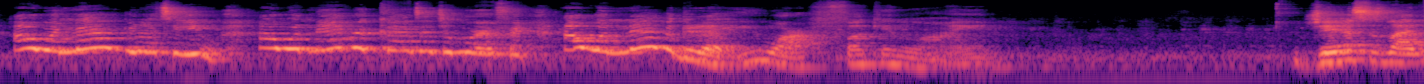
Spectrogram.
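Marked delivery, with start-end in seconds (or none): 0.1-3.7 high, loud imitation of indignant protest; hammed-up, high-pitched innocent outrage; mocking denial. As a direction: mimic her protesting in a high squeal. Mimics castmate's indignant denial.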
